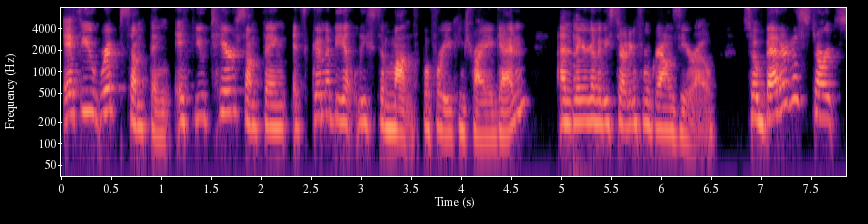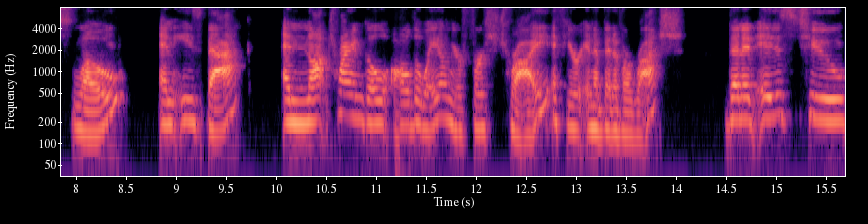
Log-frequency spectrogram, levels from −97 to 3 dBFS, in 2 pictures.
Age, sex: 20-39, female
